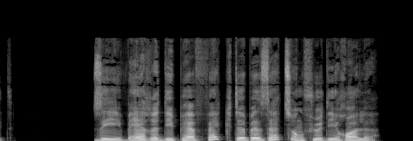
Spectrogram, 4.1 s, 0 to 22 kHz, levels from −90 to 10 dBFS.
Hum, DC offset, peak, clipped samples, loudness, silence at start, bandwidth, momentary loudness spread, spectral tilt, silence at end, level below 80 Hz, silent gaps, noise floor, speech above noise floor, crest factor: none; under 0.1%; -2 dBFS; under 0.1%; -18 LUFS; 0.95 s; 16.5 kHz; 5 LU; -5.5 dB/octave; 0.4 s; -62 dBFS; none; -88 dBFS; 71 dB; 16 dB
